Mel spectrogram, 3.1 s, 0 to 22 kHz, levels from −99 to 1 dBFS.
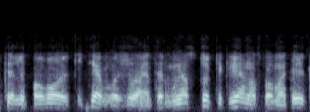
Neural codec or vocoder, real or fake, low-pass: codec, 16 kHz, 4 kbps, FreqCodec, smaller model; fake; 7.2 kHz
